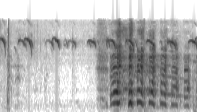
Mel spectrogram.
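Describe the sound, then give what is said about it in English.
A rooster crows loudly into a microphone, a run of harsh, choppy calls filling the second half, after a few thin, high chirps in an otherwise quiet opening. “I'm gonna do that maybe like every day, like put the microphone in front of the chicken's face and like film him crowing into it.”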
